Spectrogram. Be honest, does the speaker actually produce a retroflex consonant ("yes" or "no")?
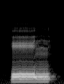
no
